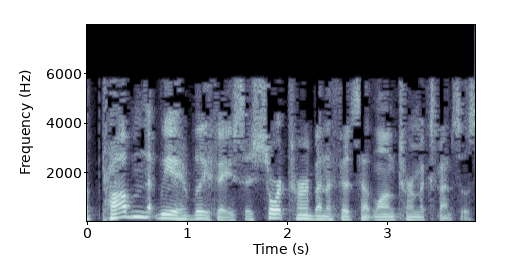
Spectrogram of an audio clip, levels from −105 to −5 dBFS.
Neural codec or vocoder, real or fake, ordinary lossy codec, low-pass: codec, 16 kHz, 0.8 kbps, ZipCodec; fake; MP3, 24 kbps; 7.2 kHz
